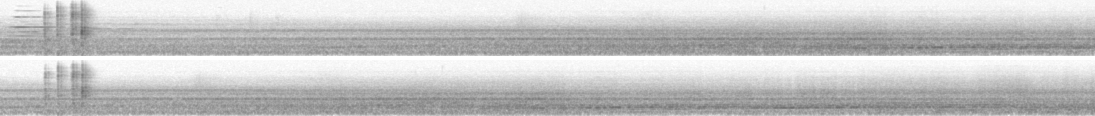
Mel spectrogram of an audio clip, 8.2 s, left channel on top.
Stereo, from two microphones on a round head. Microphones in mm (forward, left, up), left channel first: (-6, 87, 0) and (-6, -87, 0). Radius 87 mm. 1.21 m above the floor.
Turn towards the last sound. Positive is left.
turn(degrees=85)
